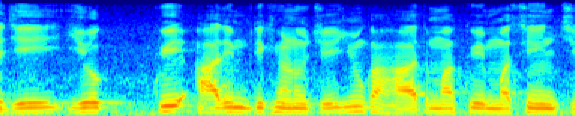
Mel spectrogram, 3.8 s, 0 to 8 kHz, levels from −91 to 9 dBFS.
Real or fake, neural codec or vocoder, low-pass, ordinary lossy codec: real; none; 7.2 kHz; none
